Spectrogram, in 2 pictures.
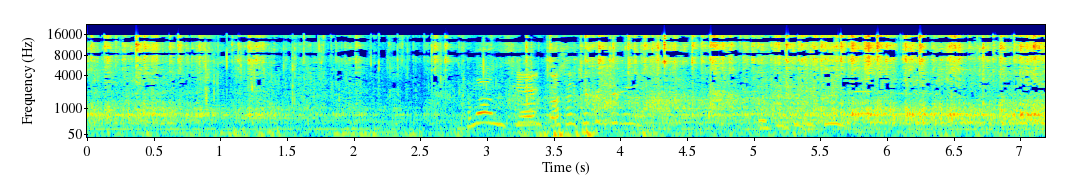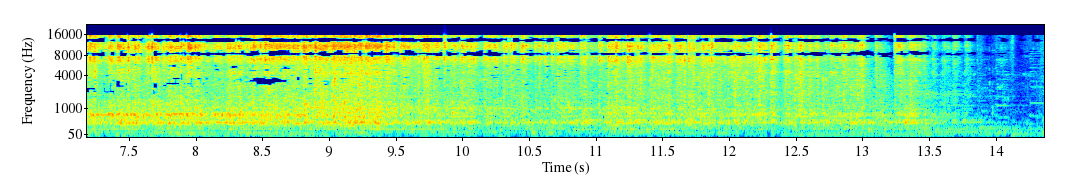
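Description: Small plastic wagon wheels rattle and roll over pavement.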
